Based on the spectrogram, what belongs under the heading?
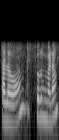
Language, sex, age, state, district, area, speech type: Tamil, female, 30-45, Tamil Nadu, Viluppuram, urban, conversation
